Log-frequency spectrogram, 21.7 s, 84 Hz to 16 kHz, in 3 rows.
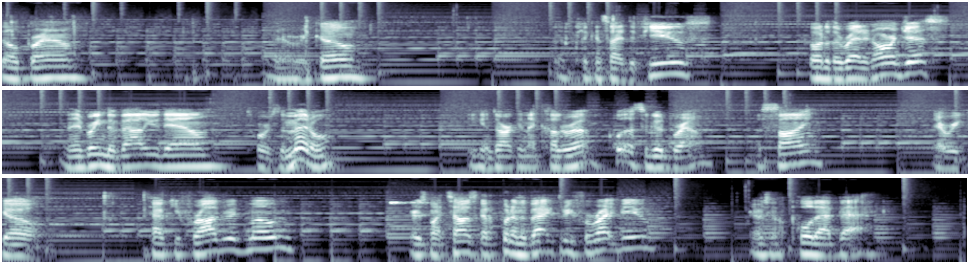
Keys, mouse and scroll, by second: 0.1 BackSpace, 0.2 BackSpace, 4.4 click, 12.9 click, 13.7-15.4 scroll down 5, 15.4 Tab, 18.3 KP_3, 19.8 click.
